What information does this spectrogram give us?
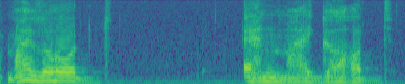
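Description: A man's voice: medium pitch, sing-song, drawn-out words, vocal fry, a little mellow, breathy edge, exaggerated voice. A man voicing a doubting male apostle with emphatic scriptural diction in a 1960s religious radio drama. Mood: awed. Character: doubting apostle Thomas, scornful, incredulous man.

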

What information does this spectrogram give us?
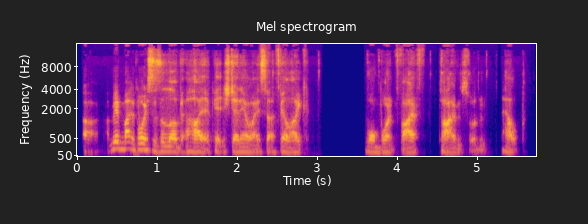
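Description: Soft-spoken man with a light Yorkshire accent. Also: mid-range voice, a little fast, gravelly, slightly rough, dry recording. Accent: light Yorkshire English. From Yorkshire, England. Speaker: speedrunner guest. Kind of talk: casual chat.

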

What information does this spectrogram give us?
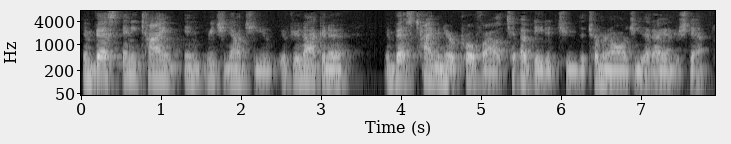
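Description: A man's voice: medium pitch, fairly quick, reverberant, poor audio. A middle-aged man with a Mexican accent, talking frankly and conversationally in a solo podcast, with rambling asides. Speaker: podcast host.

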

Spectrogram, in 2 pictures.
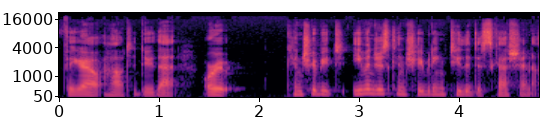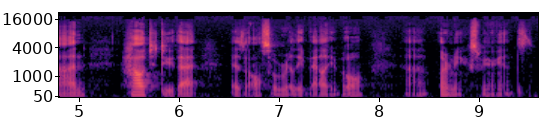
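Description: A man's voice: medium pitch, normal speed, creaky. A man co-hosting a developer podcast, chatting casually and rambling with frequent restarts. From United States. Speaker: podcast co-host. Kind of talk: casual chat.

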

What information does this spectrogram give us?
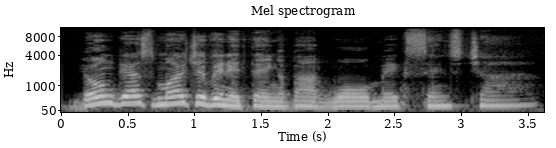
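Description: A woman's voice: on the low side, animated, a little slow. A woman playing an older, motherly Southern mammy in a radio drama, plain-spoken and soothing. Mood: reassuring.

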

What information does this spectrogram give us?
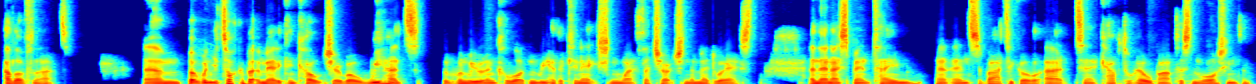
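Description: A middle-aged Scottish man with a very low, gravelly voice that has a husky edge. He is a pastor talking earnestly in a conversation and often doubles his words as he starts a sentence. The sound is close and dry. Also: a little fast, a bit bright, no room sound. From Scotland. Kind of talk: conversational interview.

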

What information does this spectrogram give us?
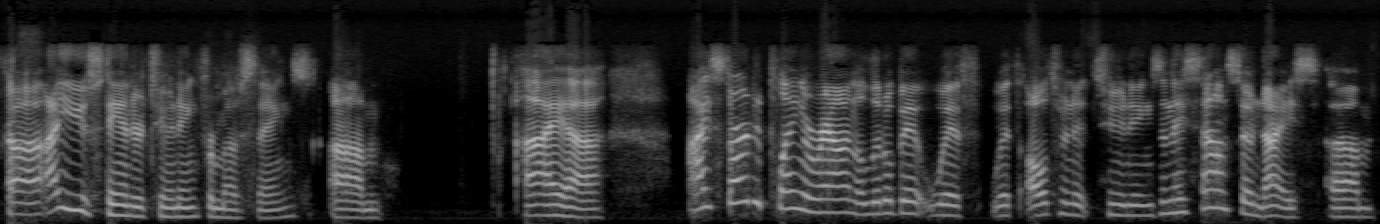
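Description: A man in his early fifties, a guest musician in a casual interview, talking in a rambling way with many restarts and fillers. His voice sounds high for a man. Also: sing-song, unhurried, pushed and bright, no room sound, highs cut off. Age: 50s. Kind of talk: casual interview about guitars.

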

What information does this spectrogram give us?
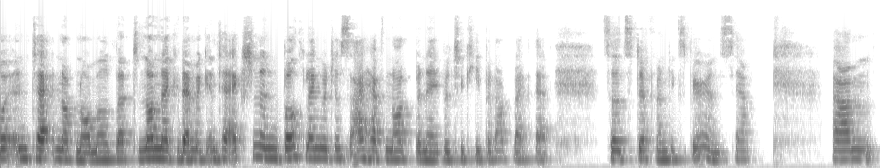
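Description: A woman with a German accent, a native German speaker, talking as an academic guest in a conversational interview, thoughtful and hedging with many fillers. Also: medium pitch.

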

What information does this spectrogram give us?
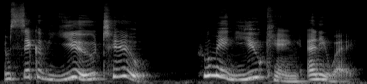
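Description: A woman's voice: sits high, sing-song, normal speed, voice pushed up. A woman reading an audiobook, voicing a cranky, petulant little girl who whines and sneers. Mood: cranky, shrill. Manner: whiny, sneering and shouty. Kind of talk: audiobook character voice.

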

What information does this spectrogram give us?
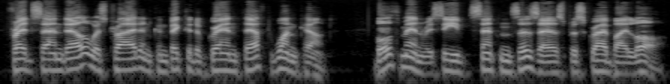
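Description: A man announcing formally and solemnly, in measured delivery, in a 1950s radio style. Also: on the low side, sharp tone, no echo. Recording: vintage 1950s radio broadcast. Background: music.

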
